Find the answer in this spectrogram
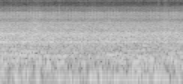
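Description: Steady, fairly loud background noise with faint, indistinct voices in it.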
